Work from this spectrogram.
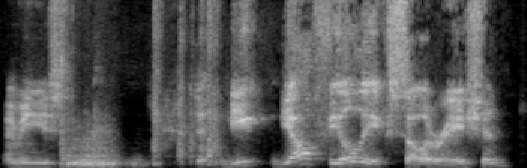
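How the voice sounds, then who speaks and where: There's background noise as a man with a mid-range voice and big pitch swings hosts an online group discussion, heard through earbuds on a video call. At a moderate pace he talks casually and at great length, enthusiastic and idealistic, with emphatic repetition in his rambling, visionary way.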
